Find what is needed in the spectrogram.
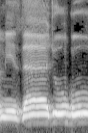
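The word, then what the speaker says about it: مِزَاجُهُ: Wa mizajuhu min tasnim. Ya, wa mizajuhu ya, za di sini makhrajnya adalah ujung lidah bertemu dengan gigi seri bawah za. Panjangnya 2 harakat saja, mad tabi'i juhu hanya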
